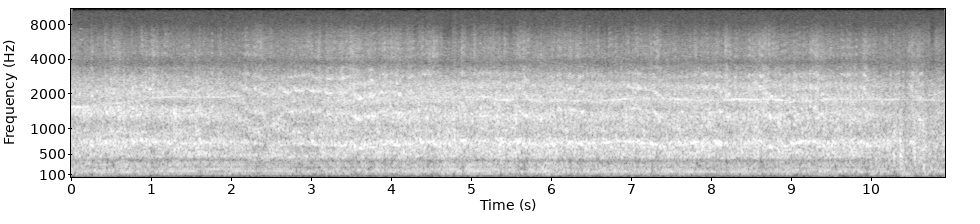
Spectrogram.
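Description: Engine of a heavy tree-harvesting logging machine running steadily, with a continuous drone and a slightly wavering whine.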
